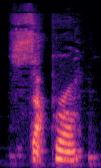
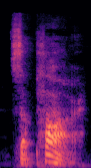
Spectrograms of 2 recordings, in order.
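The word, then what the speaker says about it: ספר: Is it sapra? So not not sapra but that last part. So sa and then the p and ra are joined. Right. So what sound would that make with the p and the ra joined?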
